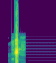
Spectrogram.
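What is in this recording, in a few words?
Wake County EMS Dispatch, p25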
